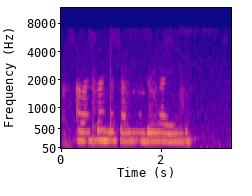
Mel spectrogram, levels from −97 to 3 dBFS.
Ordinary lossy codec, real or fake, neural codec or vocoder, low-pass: MP3, 48 kbps; real; none; 7.2 kHz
